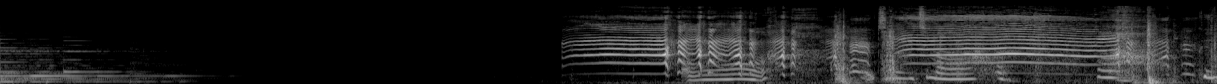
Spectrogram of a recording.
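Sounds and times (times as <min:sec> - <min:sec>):
infant wailing: 0:05.6 - 0:12.1.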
